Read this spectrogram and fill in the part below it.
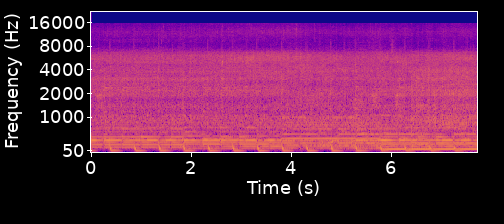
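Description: Tomato and spices sauté in a pan for veg kuska, a loud continuous sizzle with rhythmic scraping stirs throughout and no talking.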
